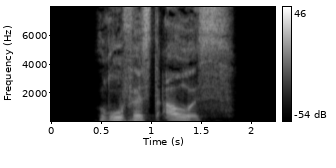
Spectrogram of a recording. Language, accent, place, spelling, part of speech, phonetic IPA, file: German, Germany, Berlin, rufest aus, verb, [ˌʁuːfəst ˈaʊ̯s], De-rufest aus.ogg
- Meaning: second-person singular subjunctive I of ausrufen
